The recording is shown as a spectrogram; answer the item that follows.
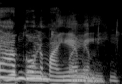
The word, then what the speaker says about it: Miami: There is a town called Miami, and it's spelled like Miami, Florida, but it is. – You say Miami.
